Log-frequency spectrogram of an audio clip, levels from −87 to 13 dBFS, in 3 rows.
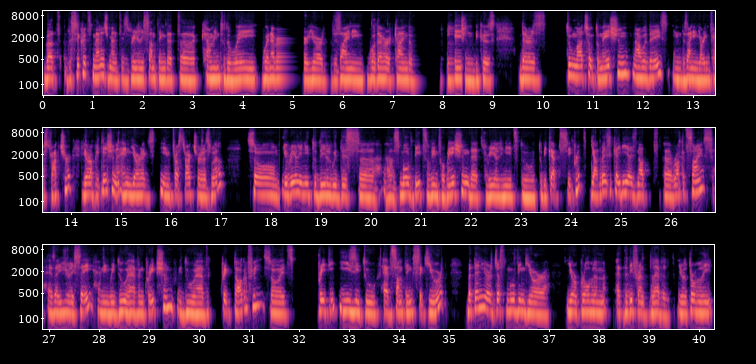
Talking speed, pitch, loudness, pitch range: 160 wpm, 150 Hz, -20 LUFS, 140-160 Hz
